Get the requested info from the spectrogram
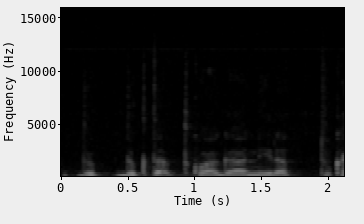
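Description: Speech, starting with a few short clicks in the first second.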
